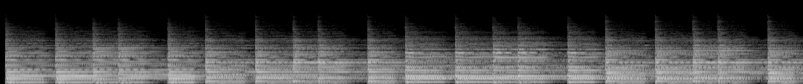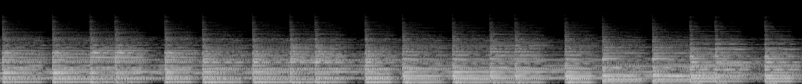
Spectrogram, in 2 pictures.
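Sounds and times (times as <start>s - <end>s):
piano chords: 0.0s - 16.0s.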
